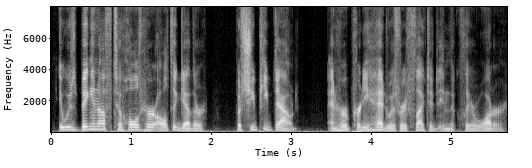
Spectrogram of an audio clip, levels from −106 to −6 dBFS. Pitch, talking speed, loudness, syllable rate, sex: 135 Hz, 230 wpm, -20 LUFS, 6.4 syllables/s, male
